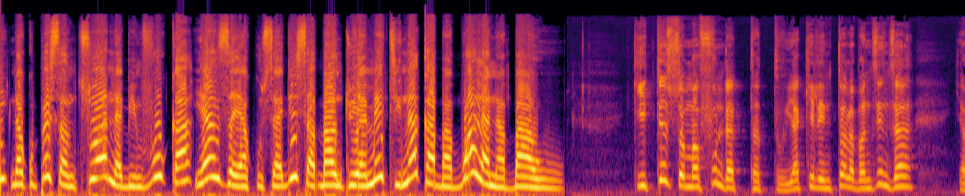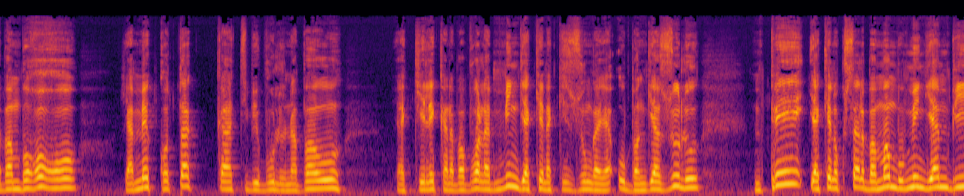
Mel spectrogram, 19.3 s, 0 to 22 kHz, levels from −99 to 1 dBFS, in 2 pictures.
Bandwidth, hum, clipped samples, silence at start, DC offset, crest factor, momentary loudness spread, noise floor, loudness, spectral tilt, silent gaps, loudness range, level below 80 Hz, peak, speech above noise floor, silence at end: 16.5 kHz; none; under 0.1%; 0 s; under 0.1%; 12 dB; 15 LU; -48 dBFS; -11 LUFS; -4.5 dB/octave; none; 12 LU; -38 dBFS; 0 dBFS; 37 dB; 0 s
